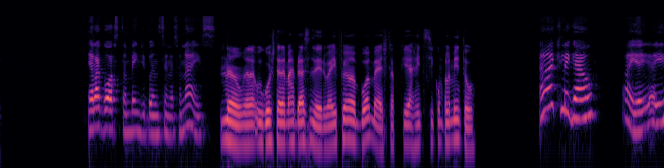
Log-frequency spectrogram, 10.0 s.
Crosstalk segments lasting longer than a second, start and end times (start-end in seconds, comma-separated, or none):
none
